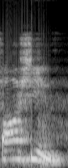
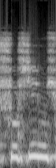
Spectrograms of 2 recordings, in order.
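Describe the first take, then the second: First: The first vowel is an open 'aw' sound. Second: The first vowel is a closed rounded 'o'. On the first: The speaker calls it right. "বলো না বলো কি সসীম" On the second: The speaker calls it wrong. "তুমি কি বলো সুসীম"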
